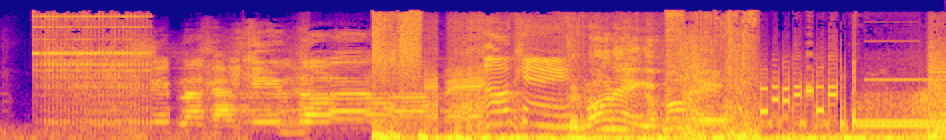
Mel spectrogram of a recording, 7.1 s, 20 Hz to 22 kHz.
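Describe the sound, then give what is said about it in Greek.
A telephone rings repeatedly for a wake-up call on the Sokafe Morning Show radio broadcast at 104.8, with bright, steady electronic tones, then a loud burst of swooping, warbling sound effects crashes in over it, busy and cluttered to the end. “Λοιπόν, πάμε να κάνουμε wake up call, παιδιά.”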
